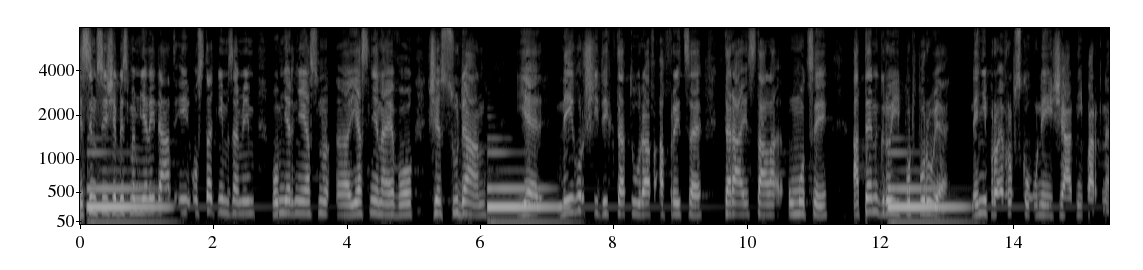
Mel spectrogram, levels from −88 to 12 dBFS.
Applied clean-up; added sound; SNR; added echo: classical method spectral subtraction.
